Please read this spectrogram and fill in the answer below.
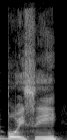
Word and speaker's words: Boise: I've never been to Boise. I might have been through it. Thank you for pronouncing it right, though.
